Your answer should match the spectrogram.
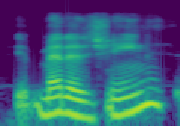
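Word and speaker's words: Medellín: But I want to let our audience know that A Boy from Medellin, you say differently than I have been saying it. So is it Medellin? Is that right, Matthew? – That's how you're supposed to say it, yeah.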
